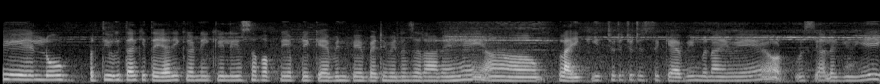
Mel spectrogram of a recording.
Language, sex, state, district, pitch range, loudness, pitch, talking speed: Hindi, female, Bihar, Araria, 180-205 Hz, -22 LUFS, 190 Hz, 220 wpm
